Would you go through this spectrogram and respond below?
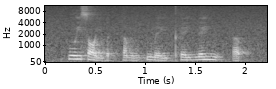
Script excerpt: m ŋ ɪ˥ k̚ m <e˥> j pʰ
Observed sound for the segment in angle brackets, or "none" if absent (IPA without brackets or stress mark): e˨˥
